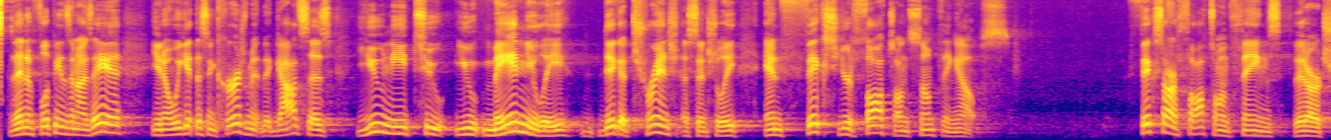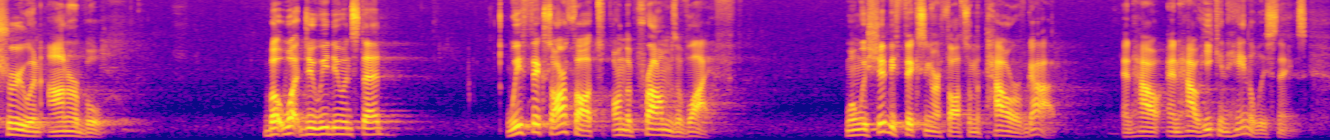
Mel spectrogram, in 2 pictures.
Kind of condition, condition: setting, large echoing room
